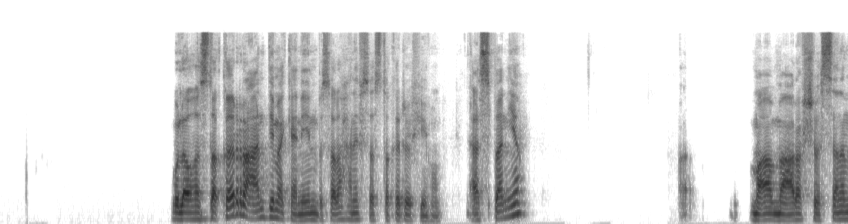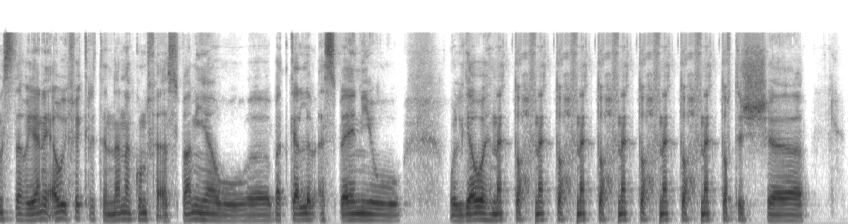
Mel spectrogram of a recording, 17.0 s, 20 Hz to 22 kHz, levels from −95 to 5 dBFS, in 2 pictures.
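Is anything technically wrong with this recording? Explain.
Yes. A broken-record loop runs from 13.84 to 15.75 s: the stream likely stalled and kept resending its last held fragment, so a 414 ms slice of speech repeats exactly five times back to back, and the speech that belonged there is lost.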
